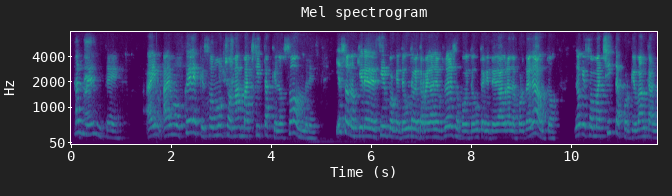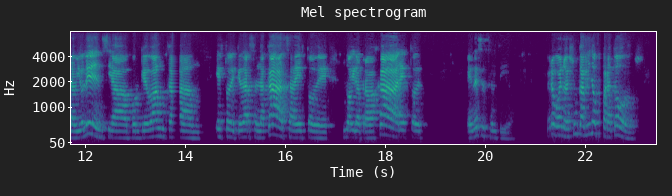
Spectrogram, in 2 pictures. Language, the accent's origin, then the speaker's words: Spanish; Argentina; como argentina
